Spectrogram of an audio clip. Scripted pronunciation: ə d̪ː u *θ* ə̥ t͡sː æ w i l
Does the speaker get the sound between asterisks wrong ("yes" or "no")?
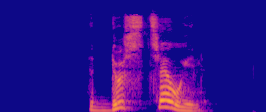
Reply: yes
